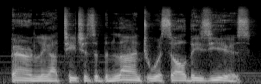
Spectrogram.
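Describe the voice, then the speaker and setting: A man playing a calm, reassuring young man in a visual novel, speaking in a measured, slightly hesitant way. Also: low voice, close to an everyday voice. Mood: troubled, reassuring.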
